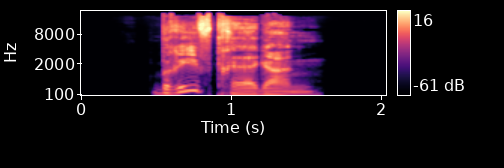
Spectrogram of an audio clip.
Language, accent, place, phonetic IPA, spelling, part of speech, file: German, Germany, Berlin, [ˈbʁiːfˌtʁɛːɡɐn], Briefträgern, noun, De-Briefträgern.ogg
- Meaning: dative plural of Briefträger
